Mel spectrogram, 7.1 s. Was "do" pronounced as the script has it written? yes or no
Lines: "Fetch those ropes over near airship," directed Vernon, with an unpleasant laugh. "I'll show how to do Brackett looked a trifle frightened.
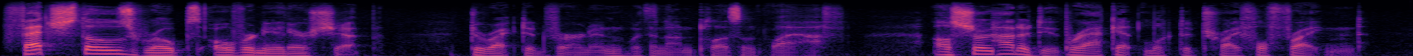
yes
